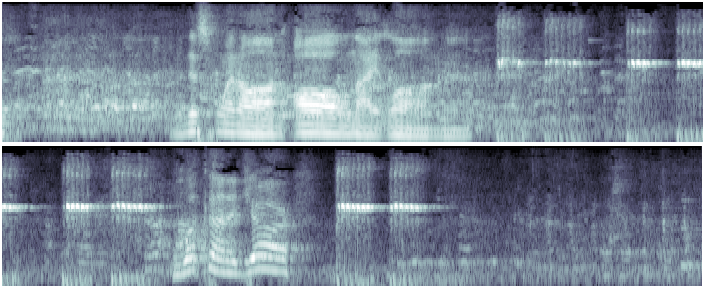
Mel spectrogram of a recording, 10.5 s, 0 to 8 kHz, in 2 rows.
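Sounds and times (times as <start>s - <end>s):
laughter: 0.0s - 6.8s, 8.2s - 10.5s
speech: 1.3s - 3.6s, 6.6s - 7.6s
crickets chirping: 3.7s - 6.4s.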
